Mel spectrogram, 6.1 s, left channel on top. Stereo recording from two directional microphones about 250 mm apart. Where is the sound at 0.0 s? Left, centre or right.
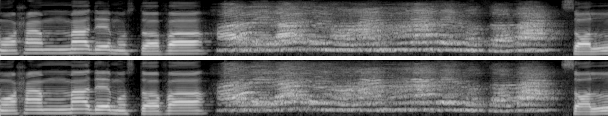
Centre.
